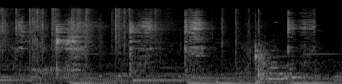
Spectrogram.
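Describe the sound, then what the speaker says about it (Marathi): Sesame seeds dry-roast in a pan without oil while a spatula stirs them, giving quiet scraping and metallic clinks against the pan at irregular intervals over a low steady hum. "आता आपण तीळ भाजून घेऊया।"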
